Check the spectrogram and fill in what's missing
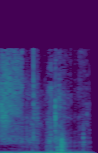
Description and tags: pass a page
